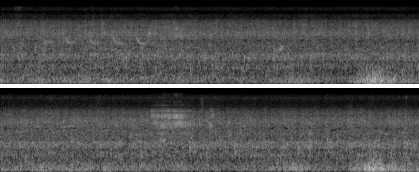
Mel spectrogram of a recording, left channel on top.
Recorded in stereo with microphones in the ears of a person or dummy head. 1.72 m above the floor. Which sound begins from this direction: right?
Tearing paper, at 1.5 s.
